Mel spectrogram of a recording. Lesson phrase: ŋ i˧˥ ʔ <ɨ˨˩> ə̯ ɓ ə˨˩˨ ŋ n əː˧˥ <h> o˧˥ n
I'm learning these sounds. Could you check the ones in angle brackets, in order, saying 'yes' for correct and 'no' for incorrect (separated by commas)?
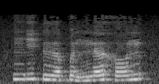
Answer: yes, yes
